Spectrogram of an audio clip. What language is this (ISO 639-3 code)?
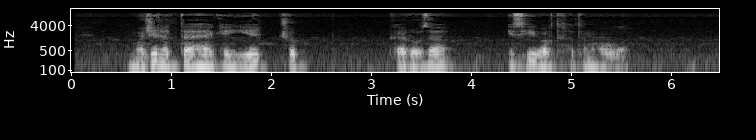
urd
